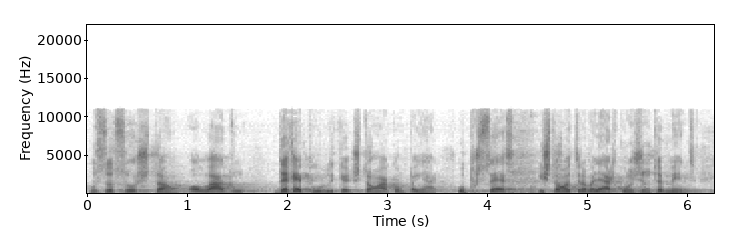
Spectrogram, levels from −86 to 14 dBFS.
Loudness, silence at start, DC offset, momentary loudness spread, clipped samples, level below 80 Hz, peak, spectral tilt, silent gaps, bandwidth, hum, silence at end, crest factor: -23 LUFS; 0.05 s; under 0.1%; 9 LU; under 0.1%; -68 dBFS; -2 dBFS; -4 dB/octave; none; 11.5 kHz; none; 0 s; 20 dB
